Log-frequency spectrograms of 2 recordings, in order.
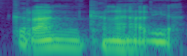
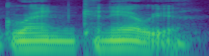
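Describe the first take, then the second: First: It is said with a put-on Spanish accent. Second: It is said with a plain English accent.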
